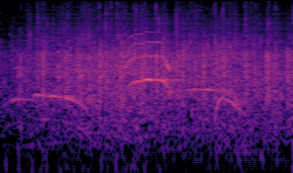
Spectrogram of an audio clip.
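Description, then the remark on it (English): Steady applause from an audience as Republicans in the audience clap to show they are present: dense clapping that holds at an even level for several seconds, with a few faint cheers and whistles rising above it. “Now, by your applause, let me know if you are a Republican joining us tonight.”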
